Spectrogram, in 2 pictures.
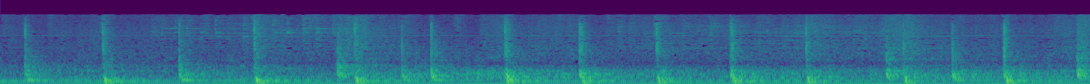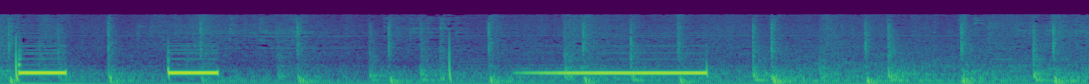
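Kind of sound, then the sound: signal or alarm, telephone busy signal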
